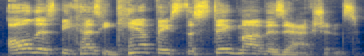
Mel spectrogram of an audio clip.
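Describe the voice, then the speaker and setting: A man's voice: high voice, very animated, a little fast, pushed and bright, exaggerated voice. A man playing a surly, mocking, foul-mouthed teenage cousin in an audio drama, blunt and sneering. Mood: irritated, grudging.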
